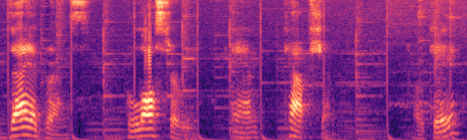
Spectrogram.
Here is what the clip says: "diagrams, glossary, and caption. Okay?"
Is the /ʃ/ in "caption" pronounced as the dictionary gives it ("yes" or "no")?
yes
